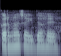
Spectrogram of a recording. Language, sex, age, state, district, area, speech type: Punjabi, female, 30-45, Punjab, Kapurthala, urban, spontaneous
